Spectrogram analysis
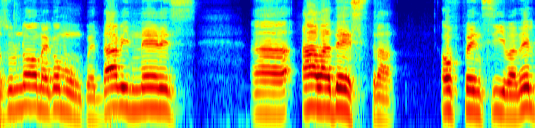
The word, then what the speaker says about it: Neres: notizia che sta spopolando da stamattina è David neres o neres credo che si dica neres perché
